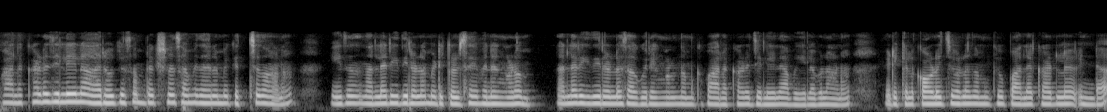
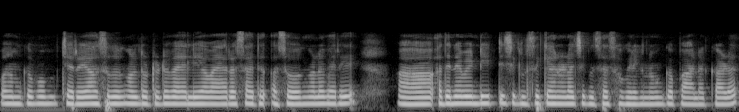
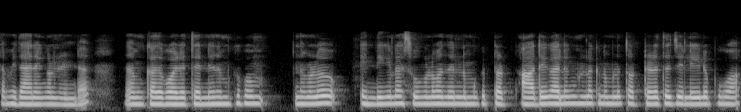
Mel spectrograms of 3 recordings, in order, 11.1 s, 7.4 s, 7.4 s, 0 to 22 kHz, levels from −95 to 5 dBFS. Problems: none marked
